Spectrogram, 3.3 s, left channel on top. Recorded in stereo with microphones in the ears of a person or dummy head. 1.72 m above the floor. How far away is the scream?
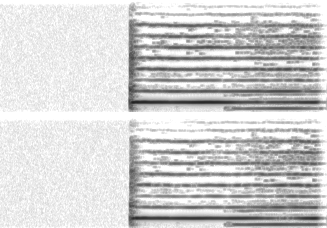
About 0.9 m.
